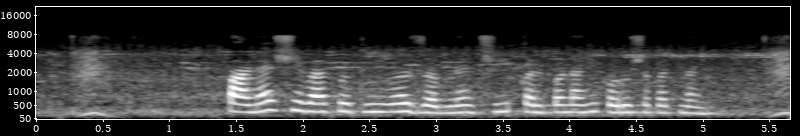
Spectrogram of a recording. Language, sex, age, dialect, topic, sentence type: Marathi, female, 18-24, Varhadi, agriculture, statement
